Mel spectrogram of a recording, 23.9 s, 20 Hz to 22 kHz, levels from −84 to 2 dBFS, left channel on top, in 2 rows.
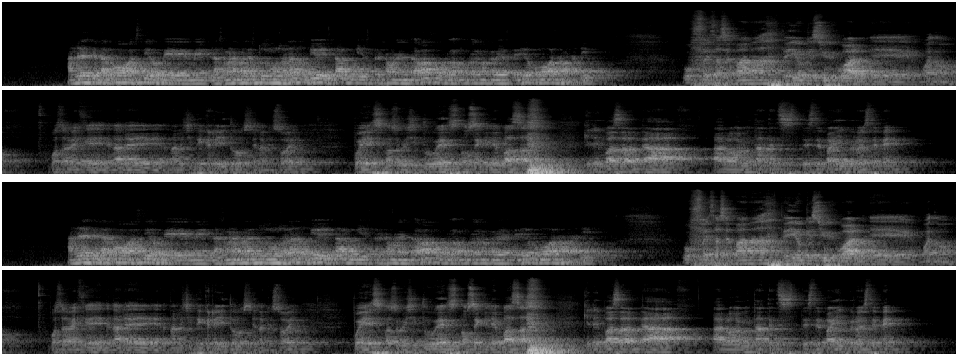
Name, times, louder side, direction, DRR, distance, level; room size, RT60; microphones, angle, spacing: voice 1, 0.8-7.4, left 1 dB, 35° left, -2 dB, 0.6 m, -34 dB
voice 2, 8.5-11.8 12.5-15.6 15.9-16.0 16.3-20.4 20.8-23.0, right 1 dB, 40° right, -2 dB, 0.7 m, -35 dB
6.3 x 2.8 x 2.4 m, 1.5 s
head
